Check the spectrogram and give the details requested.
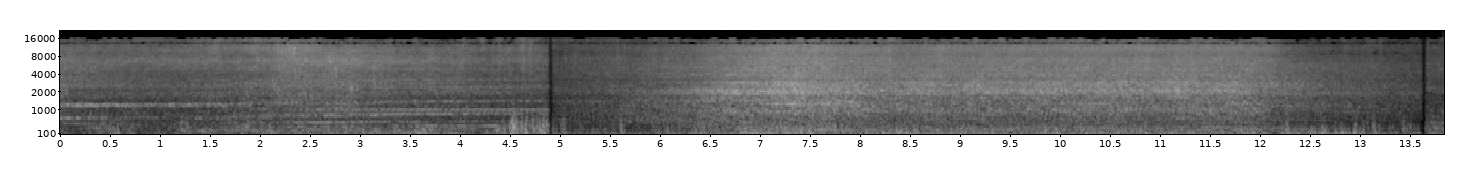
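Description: Meitetsu electric train moving along the platform, its traction motors whining in several steady tones over wheel rumble, cut off suddenly about five seconds in. Then a JR 313 series rapid train passes on the main line with a steady rushing roar of wheels and air that swells, holds for several seconds and fades near the end.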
